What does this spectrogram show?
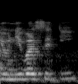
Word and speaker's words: university: House, H का pronunciation आ रहा है, that's why we have given here the article a. A university, see, U is there, it is a vowel,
